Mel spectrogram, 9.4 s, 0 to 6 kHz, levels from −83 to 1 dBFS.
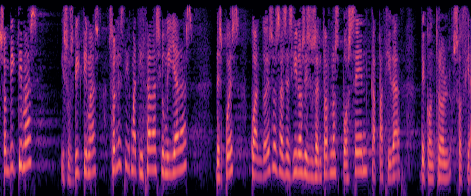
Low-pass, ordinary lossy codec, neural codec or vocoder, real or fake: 5.4 kHz; none; none; real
